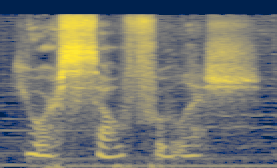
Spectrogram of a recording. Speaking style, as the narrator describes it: she muttered under her breath

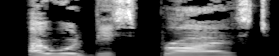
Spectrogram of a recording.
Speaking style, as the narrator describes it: rumbled his response

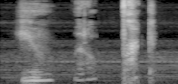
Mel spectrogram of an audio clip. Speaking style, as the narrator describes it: hissed

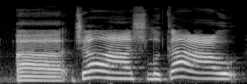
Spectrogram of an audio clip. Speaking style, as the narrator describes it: Matt called out to his friend

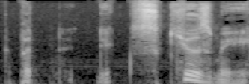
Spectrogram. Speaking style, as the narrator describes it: murmured

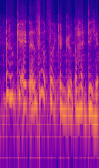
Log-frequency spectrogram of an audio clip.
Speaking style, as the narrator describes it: cries and says

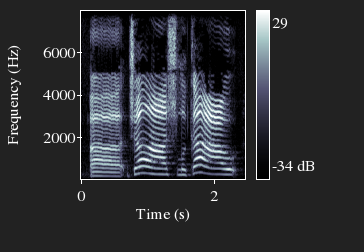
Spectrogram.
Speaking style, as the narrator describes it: Matt called out

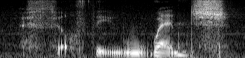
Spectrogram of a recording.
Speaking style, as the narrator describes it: I muttered

